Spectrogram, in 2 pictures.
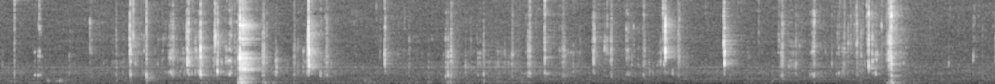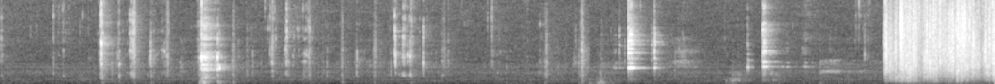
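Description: Close-up eating sounds: crunching and chewing a cold pasta salad of fusilli and shredded raw cabbage, with sharp clicks of a metal fork on the plate. A loud, dense rustling starts near the end.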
